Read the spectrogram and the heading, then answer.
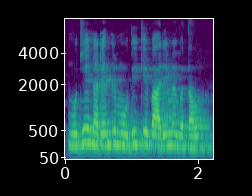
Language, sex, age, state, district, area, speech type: Hindi, female, 18-30, Madhya Pradesh, Gwalior, rural, read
